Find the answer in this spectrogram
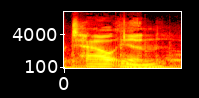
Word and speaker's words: Talon: Talon writes, or Tal-in, as he wanted me to pronounce it, I am a great big Star Fox fan, and I'm wondering if you can answer a question.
